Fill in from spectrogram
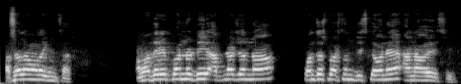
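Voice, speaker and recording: A man's voice: sits high, racing, soft background music, natural voice. A man playing a naive, cheeky young job applicant in a comedy sketch.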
